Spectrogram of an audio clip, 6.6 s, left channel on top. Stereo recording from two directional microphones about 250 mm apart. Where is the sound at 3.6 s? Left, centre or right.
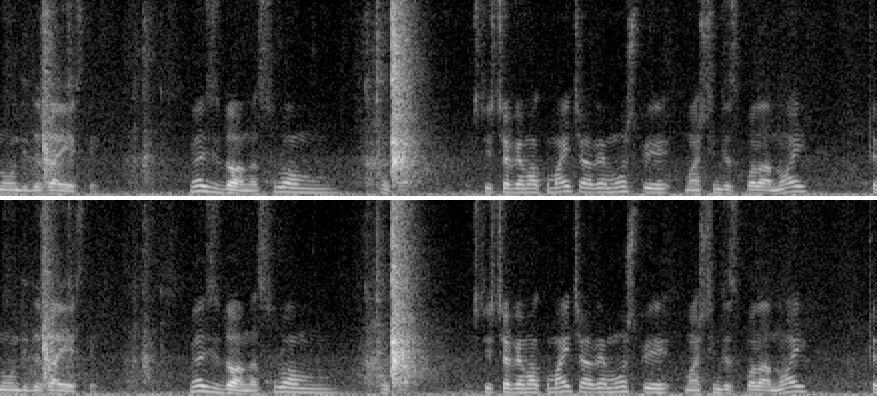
Centre.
